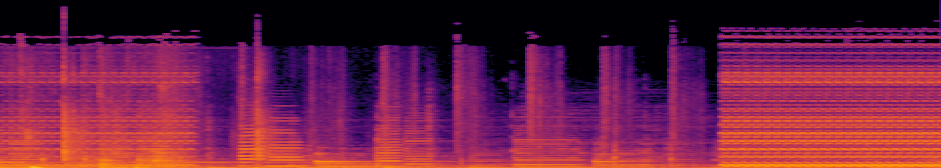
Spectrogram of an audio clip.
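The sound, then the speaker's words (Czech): A telephone rings with a melodic ringtone of repeating tones, loud, ending in a sustained buzzing electronic ring that continues to the end. No one speaks. “Zvedni ten telefon.”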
